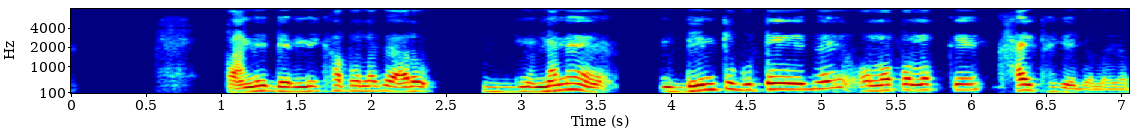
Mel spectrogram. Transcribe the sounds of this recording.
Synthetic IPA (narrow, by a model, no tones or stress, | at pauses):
panidelikʰabɔlaɡɛaɹu | manɛ | bintʊɡutejzɛɔlɔpɔlɔp̚kɛkʰajtʰakibɔlaɡɛ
